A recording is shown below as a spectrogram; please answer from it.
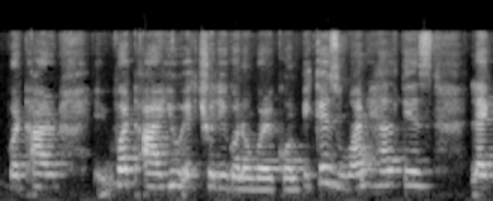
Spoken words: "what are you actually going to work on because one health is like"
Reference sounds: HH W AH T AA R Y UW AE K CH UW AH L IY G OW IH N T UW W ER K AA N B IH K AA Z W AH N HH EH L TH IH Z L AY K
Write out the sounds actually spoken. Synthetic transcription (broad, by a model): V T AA T AA R Y UW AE K CH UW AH L IY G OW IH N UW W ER K AA N B IH K AA Z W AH N HH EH L T IH Z L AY K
